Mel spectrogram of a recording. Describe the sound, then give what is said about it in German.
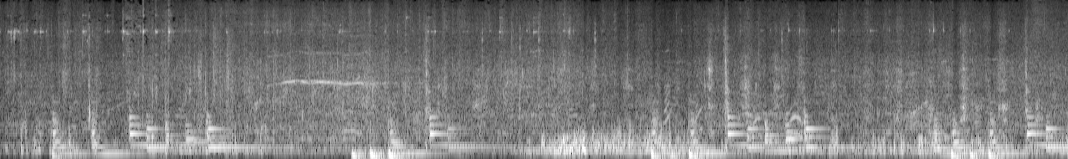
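Dogs romp and play outdoors on the dog meadow of Nordpark in autumn, with bursts of excited barks and yelps, scuffling and thudding paws, amid a busy open-air background. “Bei unserer ersten Besichtigung der Hundewiese im herbstlichen Nordpark kann er direkt mittoben.”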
